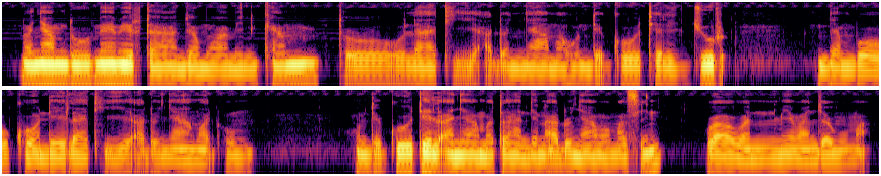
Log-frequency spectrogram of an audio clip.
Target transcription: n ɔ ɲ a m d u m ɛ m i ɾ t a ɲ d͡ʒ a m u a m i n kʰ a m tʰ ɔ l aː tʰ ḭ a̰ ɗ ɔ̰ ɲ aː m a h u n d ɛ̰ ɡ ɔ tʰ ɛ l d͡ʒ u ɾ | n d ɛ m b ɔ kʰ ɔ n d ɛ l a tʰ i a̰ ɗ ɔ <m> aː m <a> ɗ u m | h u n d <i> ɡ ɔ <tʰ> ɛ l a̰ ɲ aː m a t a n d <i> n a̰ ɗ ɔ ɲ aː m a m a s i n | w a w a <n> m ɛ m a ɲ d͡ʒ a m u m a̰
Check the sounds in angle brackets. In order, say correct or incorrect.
incorrect, correct, incorrect, incorrect, incorrect, correct

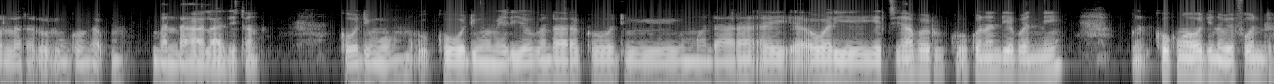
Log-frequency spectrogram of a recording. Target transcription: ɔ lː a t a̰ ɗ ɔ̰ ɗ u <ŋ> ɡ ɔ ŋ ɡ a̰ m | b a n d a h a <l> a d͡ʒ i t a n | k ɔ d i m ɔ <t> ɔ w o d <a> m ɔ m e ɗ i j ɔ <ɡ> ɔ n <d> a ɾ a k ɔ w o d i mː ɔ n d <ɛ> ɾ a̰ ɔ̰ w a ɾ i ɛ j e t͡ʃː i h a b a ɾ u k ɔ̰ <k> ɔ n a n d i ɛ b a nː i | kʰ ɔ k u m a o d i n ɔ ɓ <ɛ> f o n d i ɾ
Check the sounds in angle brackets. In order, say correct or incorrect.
incorrect, correct, incorrect, incorrect, correct, correct, incorrect, correct, correct

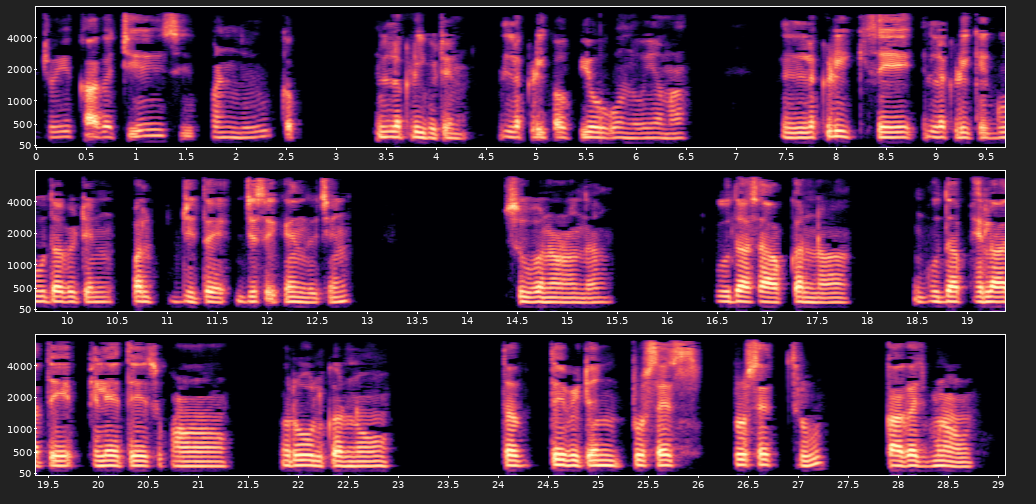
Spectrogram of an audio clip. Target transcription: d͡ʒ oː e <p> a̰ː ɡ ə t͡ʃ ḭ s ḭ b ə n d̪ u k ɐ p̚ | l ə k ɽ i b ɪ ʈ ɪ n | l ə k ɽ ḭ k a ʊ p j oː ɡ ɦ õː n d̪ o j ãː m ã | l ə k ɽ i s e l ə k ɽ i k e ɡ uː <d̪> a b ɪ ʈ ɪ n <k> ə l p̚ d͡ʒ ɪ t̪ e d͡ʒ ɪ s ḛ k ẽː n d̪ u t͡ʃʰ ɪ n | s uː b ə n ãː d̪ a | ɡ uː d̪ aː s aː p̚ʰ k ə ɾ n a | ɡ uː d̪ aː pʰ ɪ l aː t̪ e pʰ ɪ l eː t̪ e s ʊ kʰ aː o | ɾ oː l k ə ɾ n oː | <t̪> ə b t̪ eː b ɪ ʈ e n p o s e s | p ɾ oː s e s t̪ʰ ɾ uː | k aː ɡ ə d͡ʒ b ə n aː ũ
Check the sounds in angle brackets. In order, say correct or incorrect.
incorrect, correct, incorrect, correct

